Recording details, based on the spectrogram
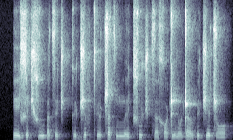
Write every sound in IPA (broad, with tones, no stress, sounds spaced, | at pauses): e˨˩˦ ɕ ɐ˨ t͡ʃ ɕ u˨ ʔ ɐ˨ t͡s ɘ˨ t͡ʃ kː ʏ˨ d͡ʒ ɘ˥˩ f t̪ʰ ʏ˨˩˦ ʈ͡ʂ ɐ˥˩ t͡s mː ɘ˨˩˦ t͡ɕʰ u˥˩ t͡ʃ t͡s ɐ˨ x ɔ˨ ʈ i˨ ɳ o˨˩˦ ʈ ɐ˨˩˦ ʊ̯ ʔ ʏ˥˩ t͡ʃ e˥˩ ʈ͡ʂ ɔ˨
